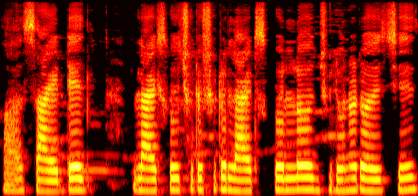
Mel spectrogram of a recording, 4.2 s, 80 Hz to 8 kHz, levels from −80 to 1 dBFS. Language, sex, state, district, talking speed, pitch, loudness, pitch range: Bengali, female, West Bengal, Dakshin Dinajpur, 155 wpm, 170 Hz, -17 LUFS, 165-175 Hz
